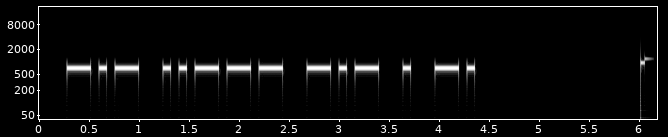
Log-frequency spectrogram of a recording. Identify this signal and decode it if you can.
Morse code, heard as a keyed tone, about 15 wpm, 700 Hz. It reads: K2KEN
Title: USA Callsign DE Callsign - 5 Characters - 15wpm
